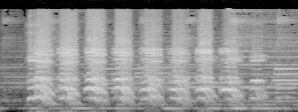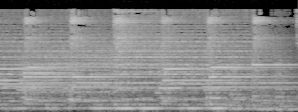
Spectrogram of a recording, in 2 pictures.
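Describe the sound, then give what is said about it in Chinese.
Eight thousand guards raise their spears high above their heads after King Twala raises his. A large crowd of men bellows a rapid series of about eight loud rhythmic shouts, then trails off into a sustained, rumbling roar of many voices. “而这时候，兹瓦拉王把枪高高的举了起来，接着八千名的侍卫也高高的把枪举在头上。这一个动作附带着发出来的声音，震天动地的，很吓人。”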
